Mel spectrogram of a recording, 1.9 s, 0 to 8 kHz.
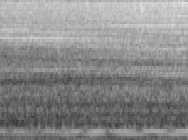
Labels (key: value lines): label: anthrophony, boat engine
recorder: SoundTrap 500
